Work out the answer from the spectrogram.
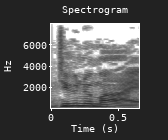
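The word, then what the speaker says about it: dunamai (δύναμαι): That's right, dunamai.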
